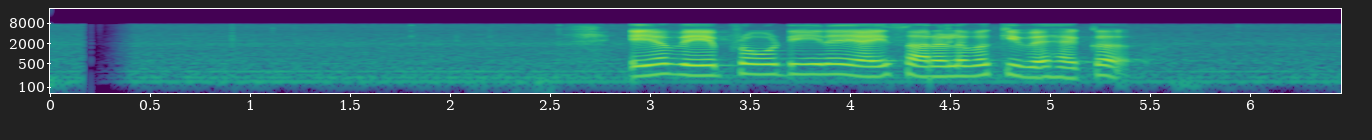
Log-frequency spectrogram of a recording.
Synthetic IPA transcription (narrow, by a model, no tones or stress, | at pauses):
ejəʋeːproːʈiːnəjæjsaɾələʋəkiʋəɦækə̰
